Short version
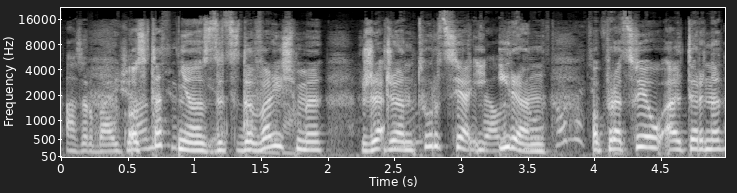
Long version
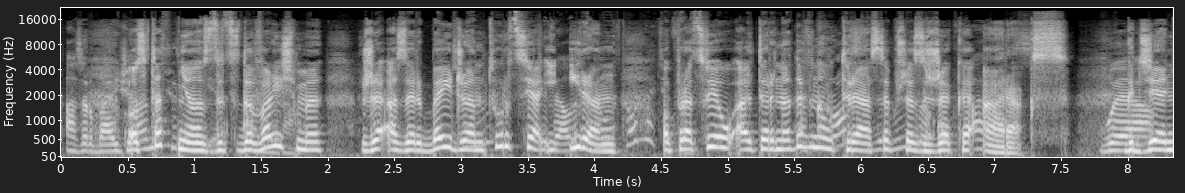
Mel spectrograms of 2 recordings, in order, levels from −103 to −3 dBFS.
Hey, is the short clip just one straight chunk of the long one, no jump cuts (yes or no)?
no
